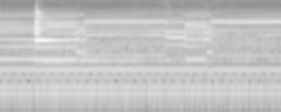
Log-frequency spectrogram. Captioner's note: bell dinging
